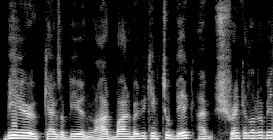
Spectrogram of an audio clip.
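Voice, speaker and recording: In a Brazilian accent, a man speaks at a moderate pace with a fairly high pitch, a dark, mellow tone and fairly even intonation. The recording is very clean, with a silent background. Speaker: retreat center staff member. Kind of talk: interview.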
